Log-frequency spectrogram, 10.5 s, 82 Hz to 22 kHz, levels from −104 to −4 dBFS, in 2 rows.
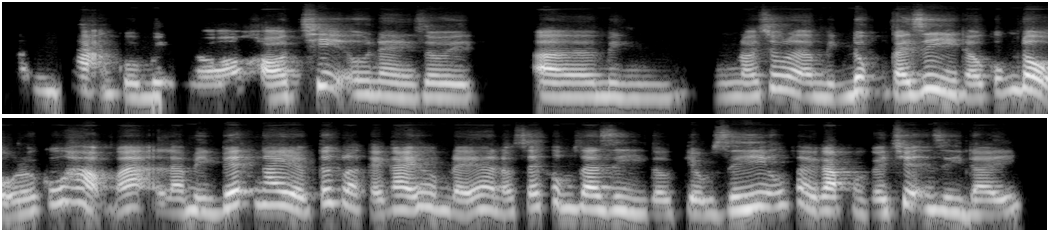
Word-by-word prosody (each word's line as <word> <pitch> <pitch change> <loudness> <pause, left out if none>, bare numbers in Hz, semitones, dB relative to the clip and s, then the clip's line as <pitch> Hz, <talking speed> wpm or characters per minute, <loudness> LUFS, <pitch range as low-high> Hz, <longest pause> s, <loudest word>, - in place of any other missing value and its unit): tâm 255 -1 -7
trạng 255 -3 -1
của 190 - -3
mình 195 +1 -3
nó 175 - -8 0.2
khó 180 - +5
chịu 320 - -2
này, 195 -3 -3
rồi, 185 -1 -2 0.3
ờ, 195 0 +3
mình 185 -2 -7 0.2
nói 190 +1 -6
chung 285 +5 -2
là 220 - +1
mình 190 0 -7
đụng 260 +2 +4
cái 200 0 +4
gì 255 -1 +3
nó 185 -2 -1
cũng 245 +8 -5
đổ, 270 -4 +7
nó 195 +3 -3
cũng 300 +8 -4
hỏng 340 0 +2
á, 255 +4 +2
là 195 - -2
mình 200 -2 -3
biết 285 +2 +5
ngay 285 -2 +2
được, - - +4
tức 315 0 -1
là 265 - 0
cái 180 -5 -6
ngày 225 0 +3
hôm 245 -4 -3
đấy 180 - +1
là 230 - +1
nó 185 - -6
sẽ 245 - -3
không 245 - -3
ra 235 -1 +6
gì 220 -4 -2
rồi, 180 -1 -7
kiểu 180 - -4
gì 220 +8 +2
cũng 270 +2 -6
phải 225 - -1
gặp 215 -1 +5
một - - -12
cái 190 0 -4
chuyện 240 +4 -1
gì 210 -3 -2
đấy. 185 +3 -3
210 Hz, 305 wpm, -23 LUFS, 190-255 Hz, 0.3 s, đổ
